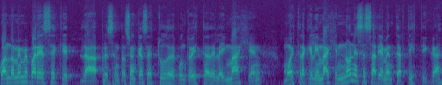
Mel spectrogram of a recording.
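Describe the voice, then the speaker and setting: A fairly high-pitched man at a very fast pace, with ordinary pitch variation. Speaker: audience member asking a question. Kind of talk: academic Q&A question. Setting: auditorium with audience.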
